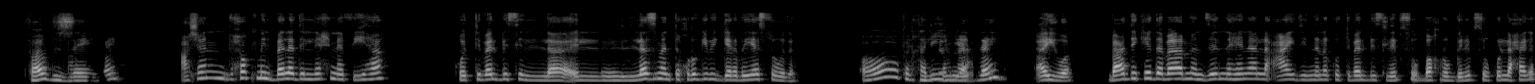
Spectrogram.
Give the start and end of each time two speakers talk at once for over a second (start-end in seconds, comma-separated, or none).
none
